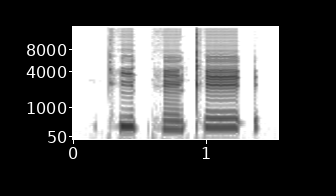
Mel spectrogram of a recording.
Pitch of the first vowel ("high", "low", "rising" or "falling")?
high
